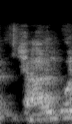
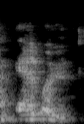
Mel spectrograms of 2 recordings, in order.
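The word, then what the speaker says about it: chalcogen: चाल्को नहीं बोलते, कैल्को बोलते हैं, साइलेंट है ना, कैल्कोजन।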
